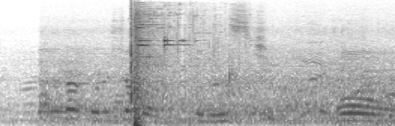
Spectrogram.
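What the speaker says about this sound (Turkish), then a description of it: "Cam şişe attılar buraya." A glass bottle hurled at a street interview crew in Turkey bursts with a sharp, loud crash and a scatter of tinkling shards, set against crowd noise and voices talking around it.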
